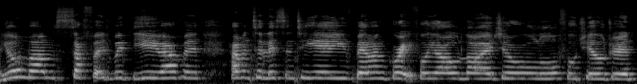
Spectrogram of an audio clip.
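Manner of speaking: put-on, high-pitched, berating shout. Recounting Jessie shouting at the Platt kids, imitating Jessie shouting. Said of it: "was shouting at the Platt kids".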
